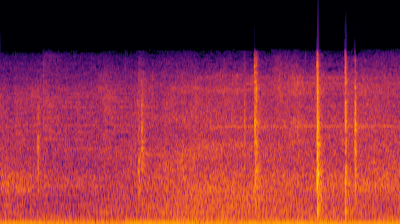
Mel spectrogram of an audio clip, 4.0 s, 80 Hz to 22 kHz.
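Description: A 3.5-litre EcoBoost V6 in a 2018 Ford F-150 idling, a steady low hum, with a few light clicks over it.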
